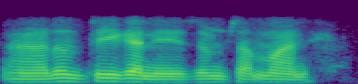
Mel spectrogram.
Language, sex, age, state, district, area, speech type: Manipuri, male, 45-60, Manipur, Churachandpur, rural, conversation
